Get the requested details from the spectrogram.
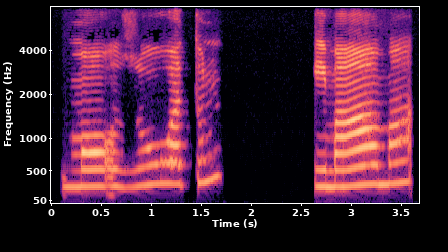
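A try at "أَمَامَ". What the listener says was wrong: तो कह रही थी अमाम लीजिए, इमाम की जगह अमाम कर लीजिए, अमामल।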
